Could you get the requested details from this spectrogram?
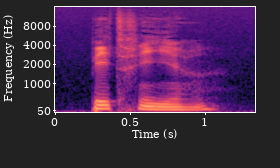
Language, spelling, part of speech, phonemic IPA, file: French, pétrir, verb, /pe.tʁiʁ/, Fr-pétrir.ogg
- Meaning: 1. to knead 2. to mould into shape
